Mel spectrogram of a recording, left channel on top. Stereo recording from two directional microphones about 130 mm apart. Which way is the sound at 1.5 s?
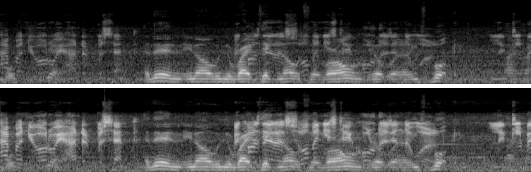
25° left (ahead or behind).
